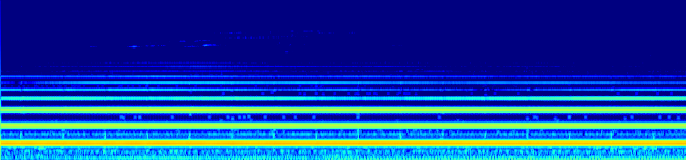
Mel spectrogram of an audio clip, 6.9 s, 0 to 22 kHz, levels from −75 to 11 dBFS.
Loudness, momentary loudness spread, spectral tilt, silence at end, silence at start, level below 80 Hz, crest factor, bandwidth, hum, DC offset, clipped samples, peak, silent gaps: -17 LUFS; 1 LU; -6.5 dB/octave; 0 s; 0 s; -44 dBFS; 6 dB; 4.1 kHz; none; under 0.1%; under 0.1%; -10 dBFS; none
